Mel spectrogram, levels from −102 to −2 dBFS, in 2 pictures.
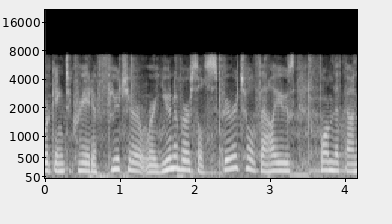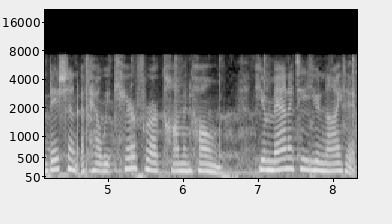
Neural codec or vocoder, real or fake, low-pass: codec, 16 kHz, 4 kbps, FunCodec, trained on LibriTTS, 50 frames a second; fake; 7.2 kHz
